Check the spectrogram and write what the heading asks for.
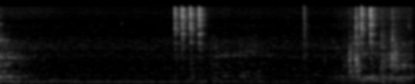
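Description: Faint clicking at a computer: a quick run of four or five clicks about two seconds in, a single click about a second later, and another run of clicks near the end, with quiet in between.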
